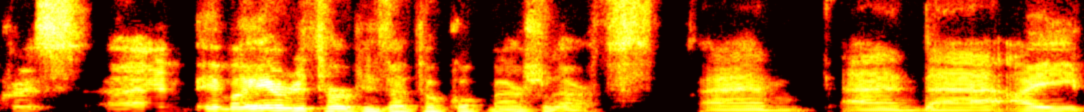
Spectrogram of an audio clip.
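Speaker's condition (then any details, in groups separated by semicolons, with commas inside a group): Cleft lip and palate; cleft lip and palate present from birth; undergoing orthodontic treatment for aesthetics, jaw surgery coming up shortly, rhinoplasty likely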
